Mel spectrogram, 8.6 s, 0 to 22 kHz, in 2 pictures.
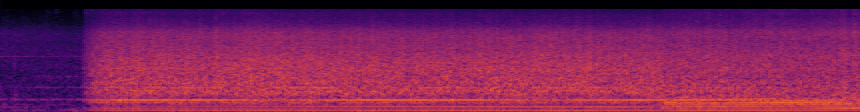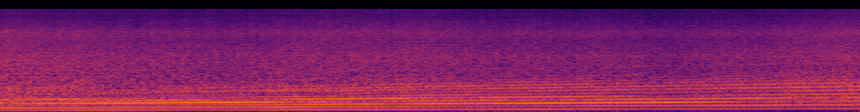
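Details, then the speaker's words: Lotus Elise 250 Cup on the dyno during an ECU Master plug-and-play mapping session, full-load pull: the pitch climbs smoothly with a breathy rush, and the exhaust line is judged restrictive because it blows. "T'entends que la ligne elle est restrictive parce que ça souffle."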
